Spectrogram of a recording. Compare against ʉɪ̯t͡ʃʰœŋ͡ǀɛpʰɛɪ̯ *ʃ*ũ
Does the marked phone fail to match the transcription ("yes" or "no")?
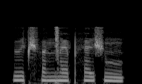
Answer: no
